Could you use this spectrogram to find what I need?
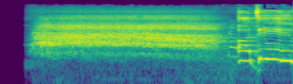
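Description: A crowd cheers and screams loudly.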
